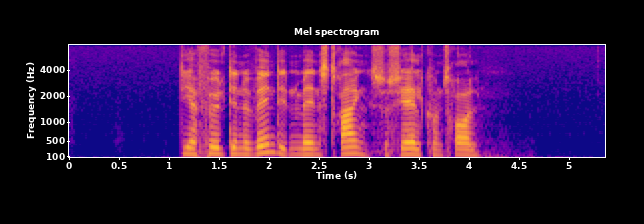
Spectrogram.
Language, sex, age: Danish, male, 24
